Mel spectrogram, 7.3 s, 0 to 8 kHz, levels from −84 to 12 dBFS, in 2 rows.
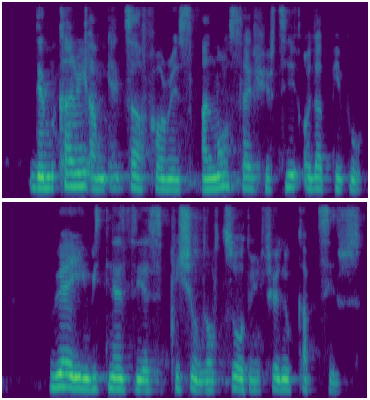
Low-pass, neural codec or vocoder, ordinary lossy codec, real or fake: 7.2 kHz; codec, 16 kHz, 4 kbps, X-Codec, HuBERT features, trained on LibriSpeech; none; fake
